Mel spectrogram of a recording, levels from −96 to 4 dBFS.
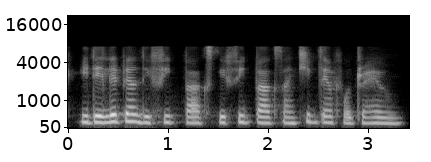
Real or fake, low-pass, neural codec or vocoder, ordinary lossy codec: fake; 7.2 kHz; codec, 16 kHz, about 1 kbps, DyCAST, with the encoder's durations; MP3, 64 kbps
